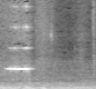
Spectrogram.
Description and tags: Shower knob turning off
